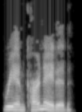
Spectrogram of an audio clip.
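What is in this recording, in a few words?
"reincarnated", British English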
